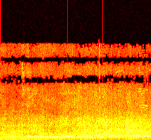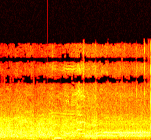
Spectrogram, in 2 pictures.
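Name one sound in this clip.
A huge stadium crowd roars loudly all around.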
